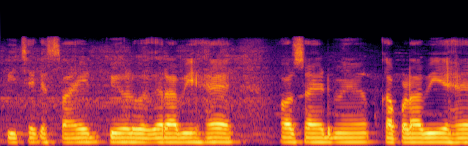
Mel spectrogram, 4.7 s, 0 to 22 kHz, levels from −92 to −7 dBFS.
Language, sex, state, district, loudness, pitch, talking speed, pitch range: Hindi, male, Jharkhand, Deoghar, -16 LUFS, 120 Hz, 165 wpm, 115-120 Hz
